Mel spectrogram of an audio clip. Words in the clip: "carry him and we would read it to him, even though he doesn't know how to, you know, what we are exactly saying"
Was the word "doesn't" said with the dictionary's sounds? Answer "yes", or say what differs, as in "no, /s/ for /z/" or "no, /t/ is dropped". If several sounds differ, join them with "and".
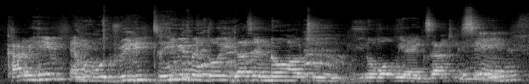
yes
